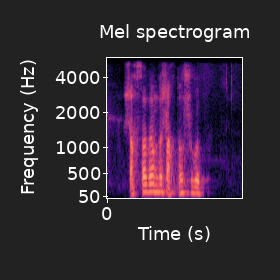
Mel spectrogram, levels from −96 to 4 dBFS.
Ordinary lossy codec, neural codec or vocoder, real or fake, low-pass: AAC, 48 kbps; codec, 16 kHz, 2 kbps, FunCodec, trained on Chinese and English, 25 frames a second; fake; 5.4 kHz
